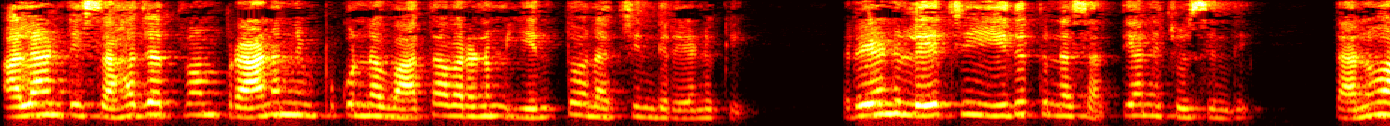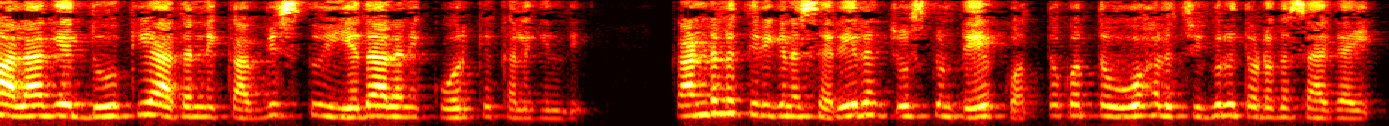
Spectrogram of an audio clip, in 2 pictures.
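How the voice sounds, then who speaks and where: A woman from Andhra Pradesh narrating a novel in steady storytelling. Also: fairly high pitch, brisk. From Andhra Pradesh, India. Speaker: audiobook narrator. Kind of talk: novel reading.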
